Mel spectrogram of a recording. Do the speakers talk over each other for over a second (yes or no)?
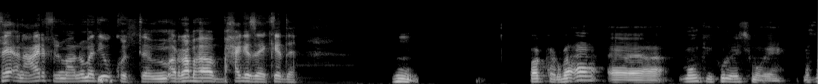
no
